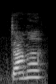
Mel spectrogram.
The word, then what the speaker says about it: Dana: Dana rhymes with Hannah.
